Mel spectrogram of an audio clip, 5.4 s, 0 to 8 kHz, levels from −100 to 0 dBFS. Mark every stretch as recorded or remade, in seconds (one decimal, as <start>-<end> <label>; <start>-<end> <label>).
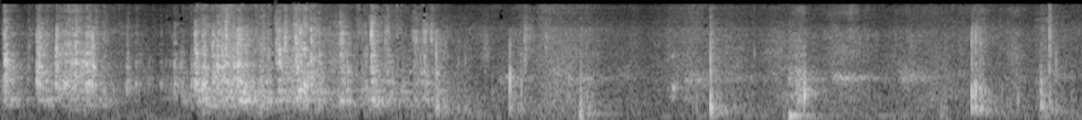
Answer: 0.0-2.3 recorded; 2.3-3.9 remade; 3.9-5.4 recorded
